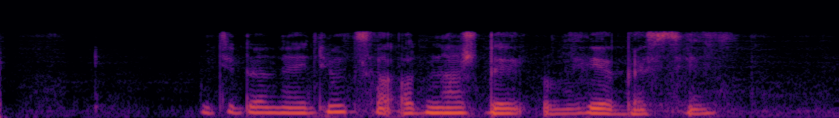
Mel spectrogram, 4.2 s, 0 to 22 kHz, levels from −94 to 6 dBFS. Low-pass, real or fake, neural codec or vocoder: 7.2 kHz; fake; codec, 24 kHz, 3 kbps, HILCodec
